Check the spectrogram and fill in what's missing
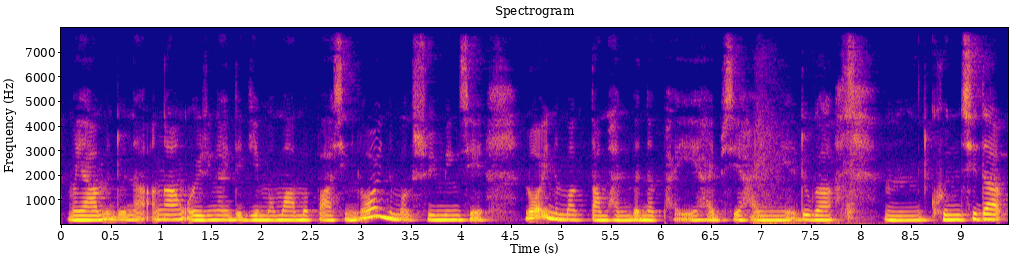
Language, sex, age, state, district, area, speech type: Manipuri, female, 30-45, Manipur, Chandel, rural, spontaneous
